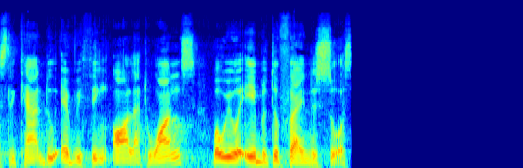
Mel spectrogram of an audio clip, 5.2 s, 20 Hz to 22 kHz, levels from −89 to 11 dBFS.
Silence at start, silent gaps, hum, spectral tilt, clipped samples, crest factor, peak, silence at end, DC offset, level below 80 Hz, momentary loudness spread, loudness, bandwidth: 0 s; none; none; -5.5 dB/octave; under 0.1%; 18 dB; 0 dBFS; 1.75 s; under 0.1%; -54 dBFS; 10 LU; -17 LUFS; 12 kHz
